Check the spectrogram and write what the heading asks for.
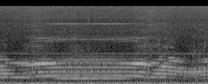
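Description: A voice recording slowed almost to a standstill by time-stretching: one drawn-out, droning vowel held at a steady pitch, starting to waver near the end. A small click sounds about halfway through.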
